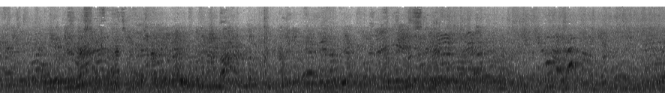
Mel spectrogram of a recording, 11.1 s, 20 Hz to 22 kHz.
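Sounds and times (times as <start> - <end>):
children's voices: 0.0 - 11.0
overlapping chatter of people: 0.0 - 11.0.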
